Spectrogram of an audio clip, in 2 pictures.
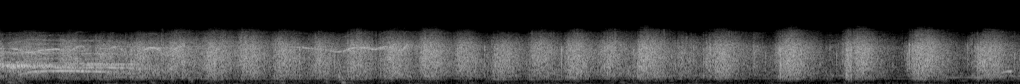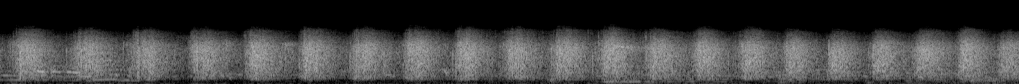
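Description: An audience claps in steady rhythm in a large hall.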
